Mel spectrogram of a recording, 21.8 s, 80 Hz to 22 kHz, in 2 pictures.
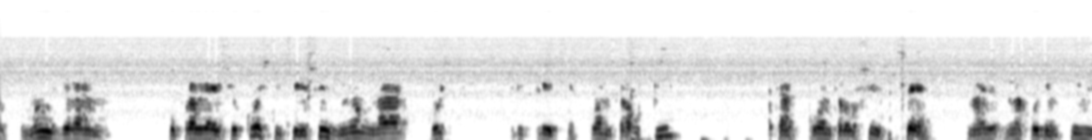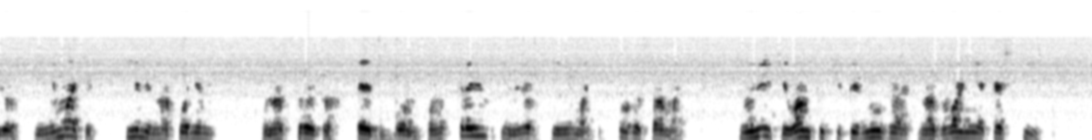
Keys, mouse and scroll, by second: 2.6-3.5 shift+drag, 6.1 ctrl+p, 12.5 click, 14.7-16.3 drag.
